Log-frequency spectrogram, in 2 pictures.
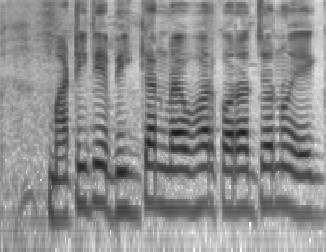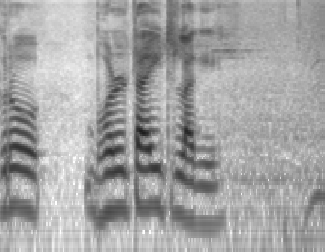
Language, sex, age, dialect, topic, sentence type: Bengali, male, 18-24, Northern/Varendri, agriculture, statement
